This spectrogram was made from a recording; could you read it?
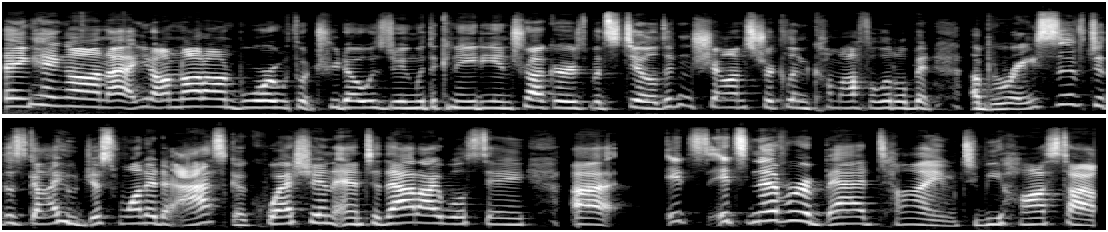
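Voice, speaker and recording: A woman's voice: a little high, brisk, a bit bright. A woman hosting a commentary video, presenting a news story in a conversational way. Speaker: video host.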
